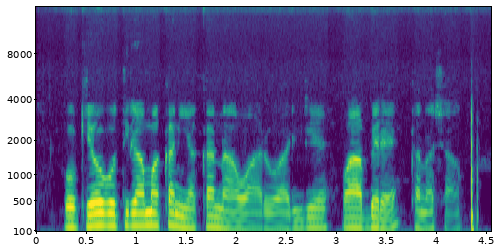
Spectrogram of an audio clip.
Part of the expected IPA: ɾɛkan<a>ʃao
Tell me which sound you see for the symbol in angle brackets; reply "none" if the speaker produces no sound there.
a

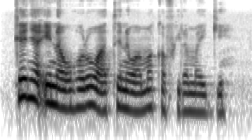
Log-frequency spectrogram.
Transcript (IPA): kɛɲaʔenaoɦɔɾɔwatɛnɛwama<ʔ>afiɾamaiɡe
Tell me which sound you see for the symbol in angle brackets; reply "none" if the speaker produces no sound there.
k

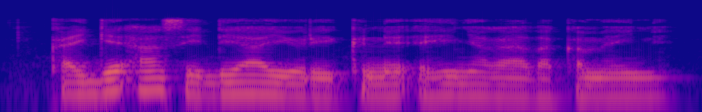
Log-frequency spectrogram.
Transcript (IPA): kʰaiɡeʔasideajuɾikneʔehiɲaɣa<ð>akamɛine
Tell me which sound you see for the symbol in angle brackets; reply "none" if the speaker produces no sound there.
ð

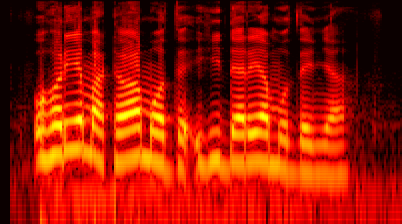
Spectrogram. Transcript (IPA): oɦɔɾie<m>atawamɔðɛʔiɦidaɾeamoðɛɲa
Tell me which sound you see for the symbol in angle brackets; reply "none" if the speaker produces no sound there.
m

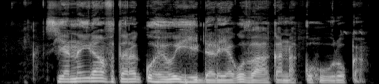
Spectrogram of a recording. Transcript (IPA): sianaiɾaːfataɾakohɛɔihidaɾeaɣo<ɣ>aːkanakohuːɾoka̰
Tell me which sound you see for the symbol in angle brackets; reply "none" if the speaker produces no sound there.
ð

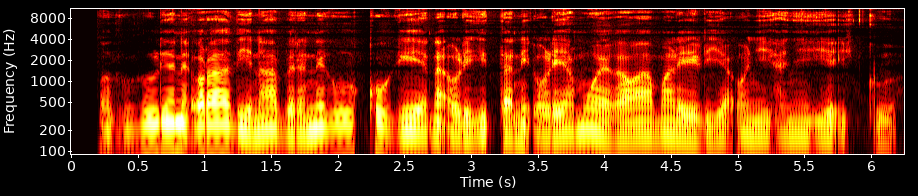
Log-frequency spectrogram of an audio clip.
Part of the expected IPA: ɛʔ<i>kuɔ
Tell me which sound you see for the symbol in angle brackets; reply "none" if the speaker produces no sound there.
i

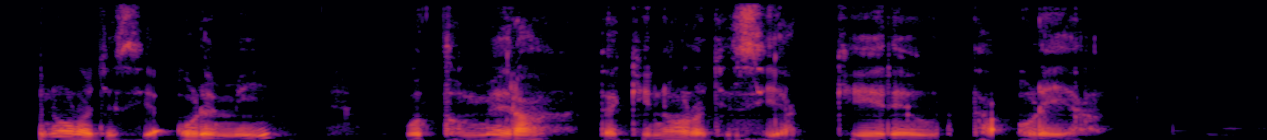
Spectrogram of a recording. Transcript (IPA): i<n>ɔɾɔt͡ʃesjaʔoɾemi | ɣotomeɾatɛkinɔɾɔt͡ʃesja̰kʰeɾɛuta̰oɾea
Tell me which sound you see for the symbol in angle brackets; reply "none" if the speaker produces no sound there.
n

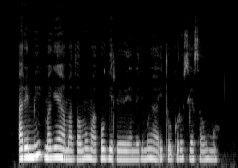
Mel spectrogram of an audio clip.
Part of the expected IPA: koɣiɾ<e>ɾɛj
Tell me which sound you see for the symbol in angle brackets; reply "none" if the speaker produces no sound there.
e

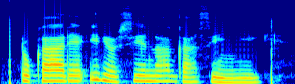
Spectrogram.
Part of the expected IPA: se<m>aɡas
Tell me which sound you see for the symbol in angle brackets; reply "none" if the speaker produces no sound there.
n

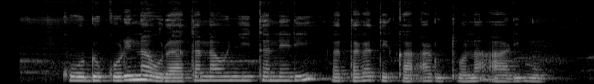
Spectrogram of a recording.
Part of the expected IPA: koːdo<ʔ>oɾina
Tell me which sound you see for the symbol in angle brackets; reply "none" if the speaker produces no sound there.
k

